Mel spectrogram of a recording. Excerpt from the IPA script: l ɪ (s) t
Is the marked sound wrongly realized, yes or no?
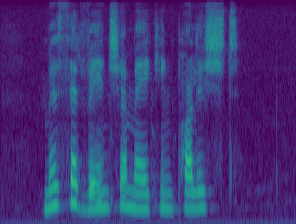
yes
